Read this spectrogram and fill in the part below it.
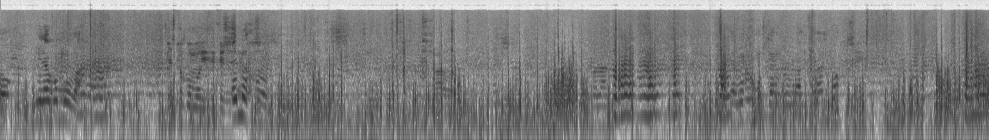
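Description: Bees buzz close by.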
